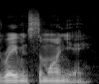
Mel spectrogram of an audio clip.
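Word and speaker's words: Raven-Symoné: great Ravens you know she came out last week and said we've been saying it wrong the entire time her name is Raven samanya all right look Raven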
